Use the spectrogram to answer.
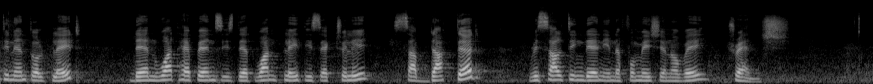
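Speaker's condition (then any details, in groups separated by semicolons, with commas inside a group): No condition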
